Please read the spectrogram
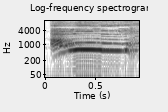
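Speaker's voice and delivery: sudden high cry of pain; high playful yelp. Pretend. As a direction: yelp as the puppet. Puppet play.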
